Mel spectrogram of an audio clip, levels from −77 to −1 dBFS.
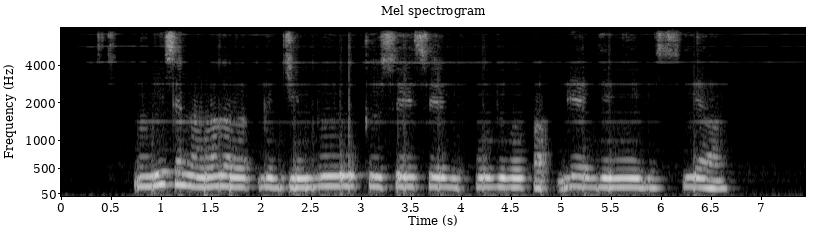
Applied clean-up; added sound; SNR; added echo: neural separator model SepFormer DNS4.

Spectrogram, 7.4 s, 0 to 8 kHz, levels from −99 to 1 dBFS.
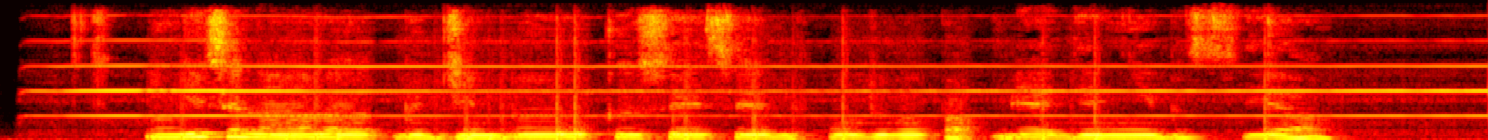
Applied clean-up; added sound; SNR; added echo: none; Bowed string instrument; 13 dB; reverberation time 0.2 s.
